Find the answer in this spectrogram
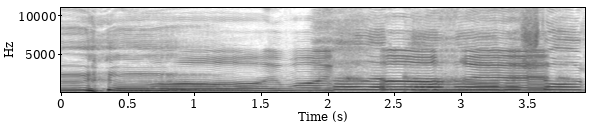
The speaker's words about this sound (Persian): چی شده؟ چرا گریه میکنی؟ گریه نکن.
